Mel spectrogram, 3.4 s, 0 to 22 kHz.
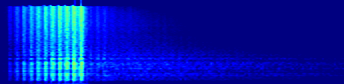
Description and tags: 140 BPM FX Dubstep Chopper Twist
Genre: Dubstep
Type: FX
Made with NI Massive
